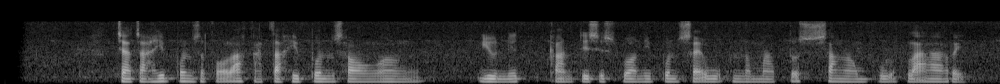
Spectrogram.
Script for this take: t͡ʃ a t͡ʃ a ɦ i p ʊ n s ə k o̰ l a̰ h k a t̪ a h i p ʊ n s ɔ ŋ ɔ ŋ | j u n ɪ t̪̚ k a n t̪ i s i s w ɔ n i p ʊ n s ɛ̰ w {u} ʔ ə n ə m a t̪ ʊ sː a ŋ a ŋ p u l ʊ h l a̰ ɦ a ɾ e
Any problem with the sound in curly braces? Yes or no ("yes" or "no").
no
